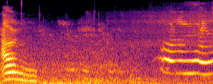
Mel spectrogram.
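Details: A cat eating gives a falling meow-like cry at the start, then quieter mumbling chewing noises through the middle, and a higher drawn-out meow near the end.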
